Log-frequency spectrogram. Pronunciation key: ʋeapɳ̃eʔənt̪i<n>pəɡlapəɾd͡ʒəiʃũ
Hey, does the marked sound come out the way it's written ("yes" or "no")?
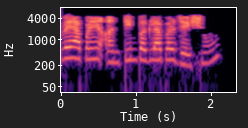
no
